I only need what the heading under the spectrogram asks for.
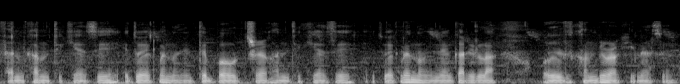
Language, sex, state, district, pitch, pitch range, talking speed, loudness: Nagamese, female, Nagaland, Dimapur, 85 Hz, 85-90 Hz, 195 wpm, -20 LUFS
